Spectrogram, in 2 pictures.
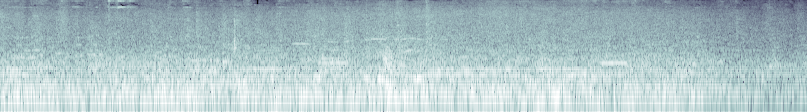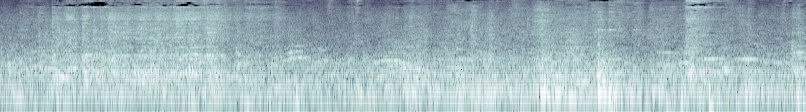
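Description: Slot machines chime and jingle in a busy, echoing hall.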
